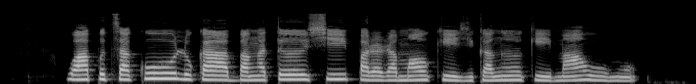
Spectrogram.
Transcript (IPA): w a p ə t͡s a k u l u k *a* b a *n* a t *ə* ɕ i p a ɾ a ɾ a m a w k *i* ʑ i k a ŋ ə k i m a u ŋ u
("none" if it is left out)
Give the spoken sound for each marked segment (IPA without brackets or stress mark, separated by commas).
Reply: a, ŋ, ə, i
